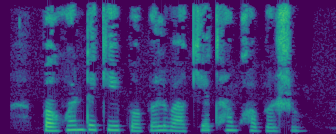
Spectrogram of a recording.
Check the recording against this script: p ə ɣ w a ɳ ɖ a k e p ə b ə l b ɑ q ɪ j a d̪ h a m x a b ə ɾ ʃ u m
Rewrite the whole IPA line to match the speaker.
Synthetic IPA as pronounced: p ə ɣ w a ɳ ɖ a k e p ə b ə l w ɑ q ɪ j a t̪ h a m x a b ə ɾ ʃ u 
